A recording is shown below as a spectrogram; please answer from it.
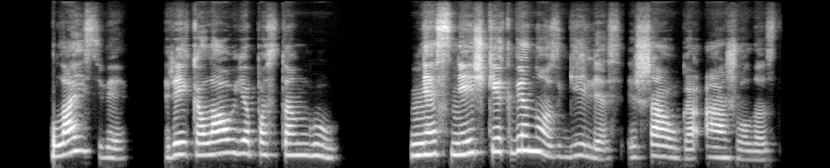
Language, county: Lithuanian, Vilnius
